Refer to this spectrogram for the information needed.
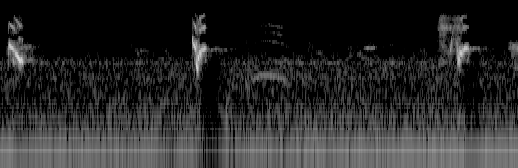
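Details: Pet budgerigars, a harlequin male and a lutino female, give sharp, scratchy chirps about two seconds apart, calling earnestly to their companion.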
